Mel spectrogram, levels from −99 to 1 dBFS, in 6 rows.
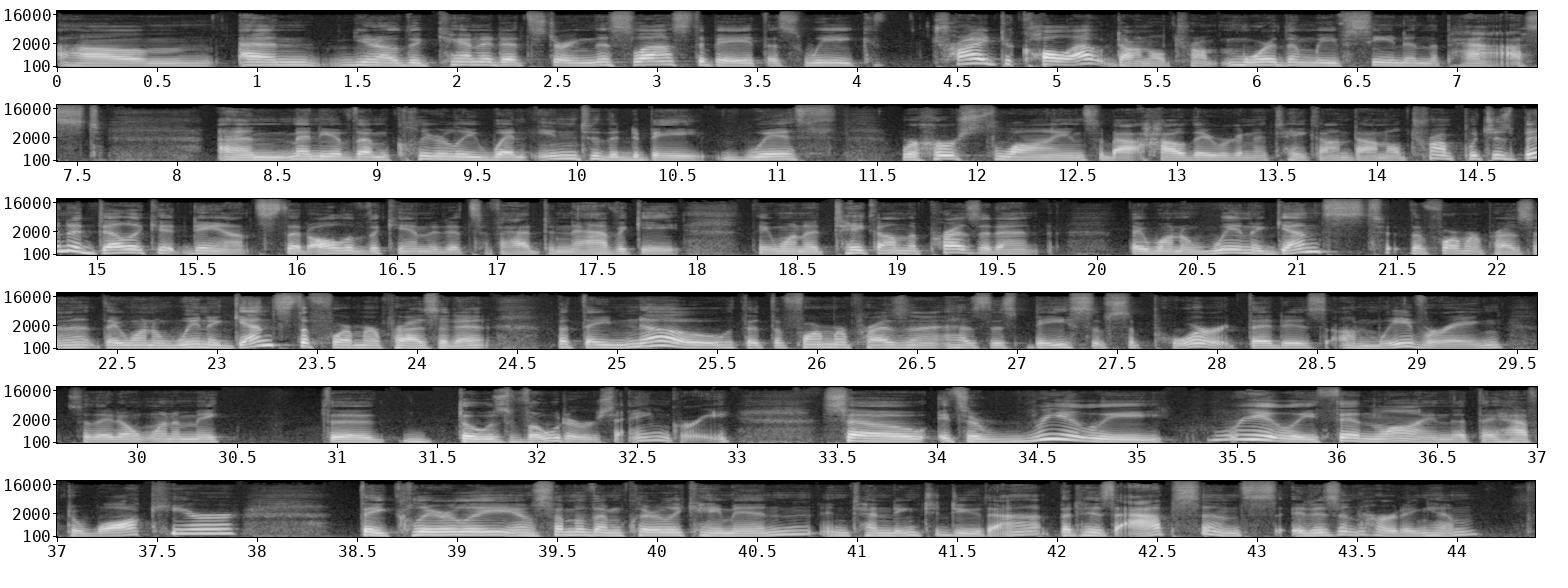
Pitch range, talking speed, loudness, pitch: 155-195 Hz, 195 wpm, -21 LUFS, 170 Hz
